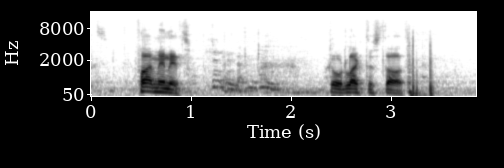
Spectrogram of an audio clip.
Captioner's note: laughter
